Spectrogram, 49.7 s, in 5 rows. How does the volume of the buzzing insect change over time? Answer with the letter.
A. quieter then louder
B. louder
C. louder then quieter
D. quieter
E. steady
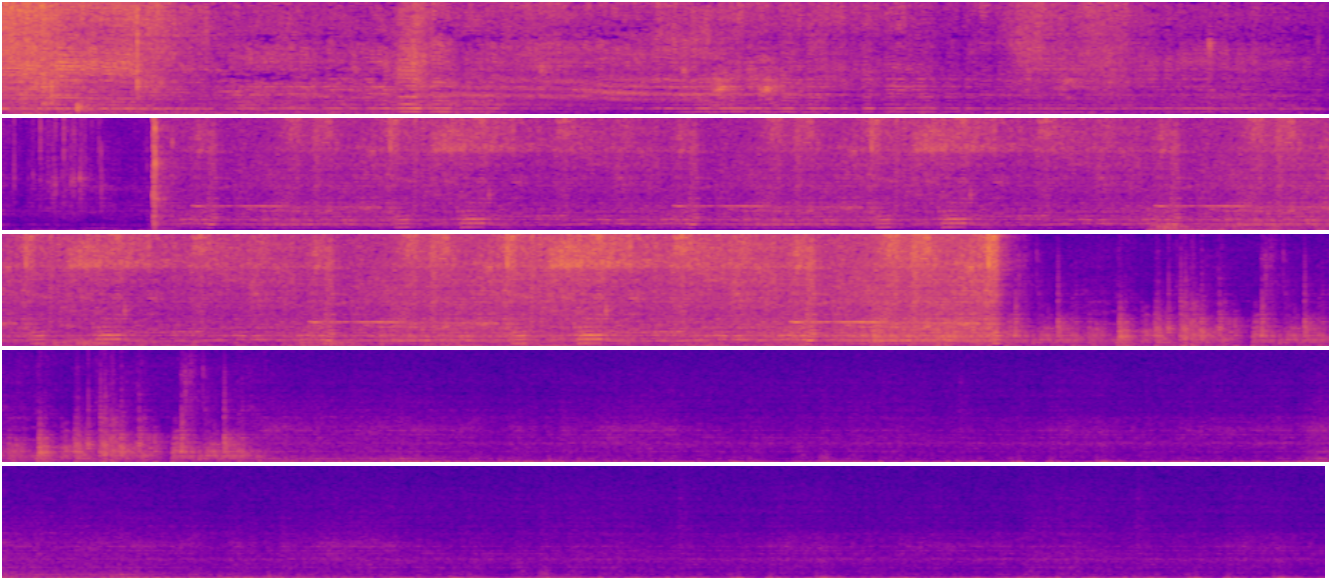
A.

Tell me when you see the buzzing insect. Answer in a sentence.
You can hear the buzzing insect from 0.0 to 27.4 s.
